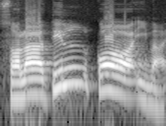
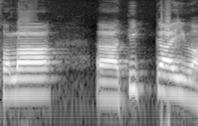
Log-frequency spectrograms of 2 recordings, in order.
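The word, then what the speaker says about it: الصلاة القائمة: তাহলে এই জায়গায় আবার এই যে এই কফের পূর্বে আলিফ লামের উচ্চারণ হয়, কারণ এটা হচ্ছে কফটা হচ্ছে আল হুরুফুল কমারিয়াত, এই কফ দিয়েই কমারিয়াত, হ্যাঁ, যে চন্দ্রাক্ষর, এই চন্দ্রাক্ষর থাকার কারণে কিন্তু এই কফের উচ্চারণ, আলিফ লামের উচ্চারণ হচ্ছে। এই যে সলাতিল কাইমা, এই জায়গায় কিন্তু সলা তিক্কাইমা হয় নাই, যেমন এটা ছিল সলাদ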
